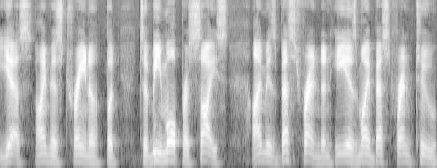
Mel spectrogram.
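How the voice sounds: Heard here is a natural reading voice with ordinary pitch variation.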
